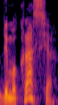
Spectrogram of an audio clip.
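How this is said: It has the Spanish stress placement.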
